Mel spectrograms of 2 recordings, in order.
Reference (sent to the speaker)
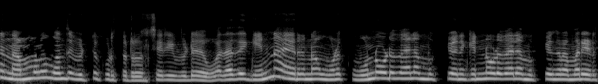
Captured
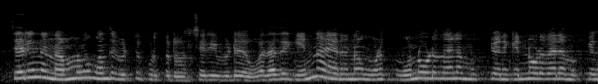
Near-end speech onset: none

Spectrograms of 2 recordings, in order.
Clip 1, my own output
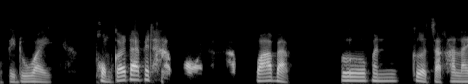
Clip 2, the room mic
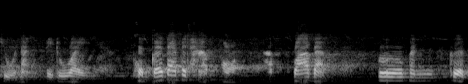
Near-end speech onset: none

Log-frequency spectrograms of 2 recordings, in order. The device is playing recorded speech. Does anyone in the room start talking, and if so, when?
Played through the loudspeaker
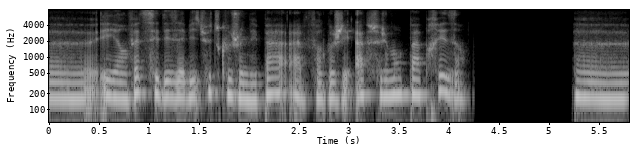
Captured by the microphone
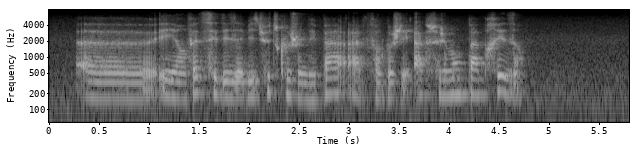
none

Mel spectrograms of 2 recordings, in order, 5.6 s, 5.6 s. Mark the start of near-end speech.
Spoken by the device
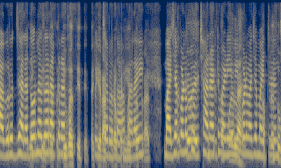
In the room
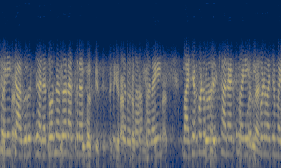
none

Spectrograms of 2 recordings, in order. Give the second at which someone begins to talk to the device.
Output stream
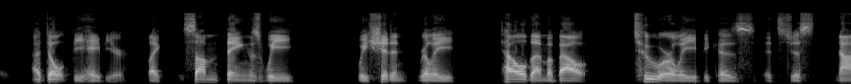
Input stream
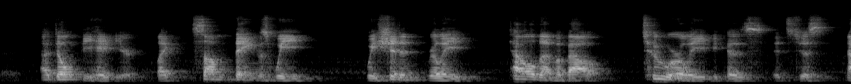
none

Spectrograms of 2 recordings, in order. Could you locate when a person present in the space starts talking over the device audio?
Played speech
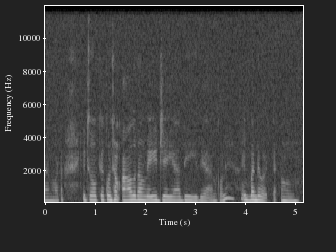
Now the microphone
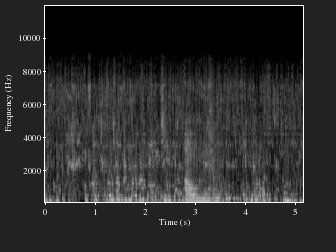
2.9 s

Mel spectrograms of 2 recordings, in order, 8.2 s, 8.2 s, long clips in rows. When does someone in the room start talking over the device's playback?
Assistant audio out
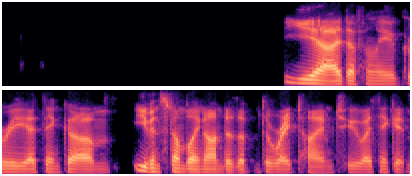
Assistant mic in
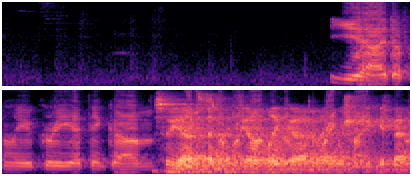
5.6 s

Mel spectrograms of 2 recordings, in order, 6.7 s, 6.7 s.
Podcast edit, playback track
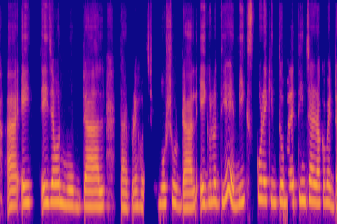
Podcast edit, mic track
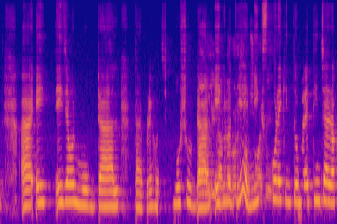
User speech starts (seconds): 4.0 s

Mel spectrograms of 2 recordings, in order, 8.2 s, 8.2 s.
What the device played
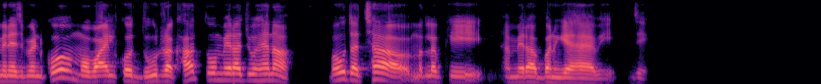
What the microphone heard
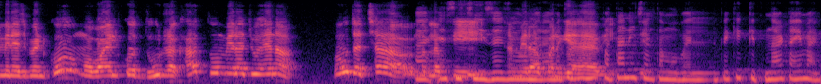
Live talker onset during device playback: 4.2 s

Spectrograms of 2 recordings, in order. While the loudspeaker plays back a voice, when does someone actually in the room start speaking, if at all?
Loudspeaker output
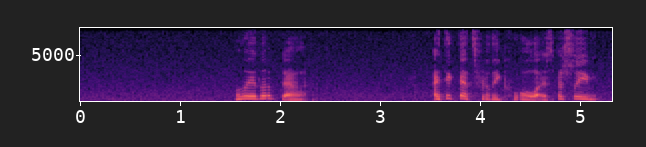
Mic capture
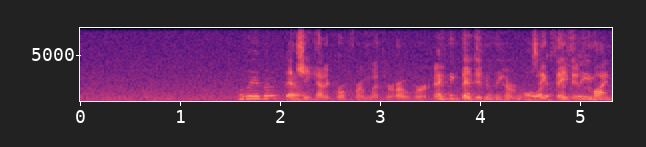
2.1 s

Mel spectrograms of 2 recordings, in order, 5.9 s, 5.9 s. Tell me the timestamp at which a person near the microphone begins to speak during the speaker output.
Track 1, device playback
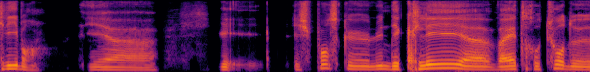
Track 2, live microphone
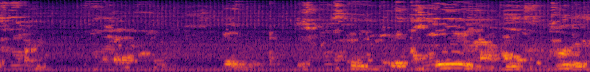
none

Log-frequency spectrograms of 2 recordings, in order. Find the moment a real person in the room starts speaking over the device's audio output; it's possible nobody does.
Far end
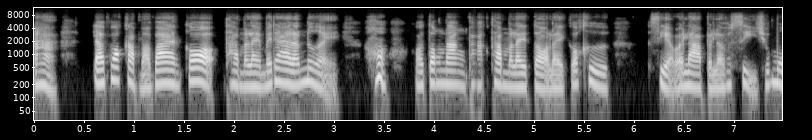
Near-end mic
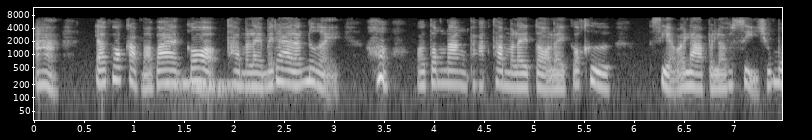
1.3 s

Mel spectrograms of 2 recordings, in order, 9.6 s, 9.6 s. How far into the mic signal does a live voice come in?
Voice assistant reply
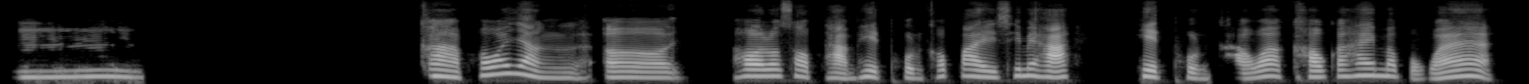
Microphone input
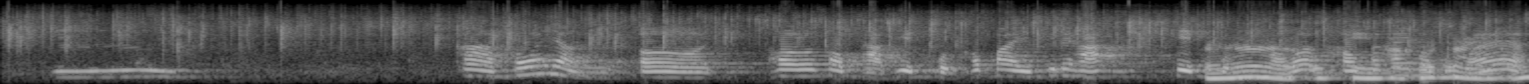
7.5 s

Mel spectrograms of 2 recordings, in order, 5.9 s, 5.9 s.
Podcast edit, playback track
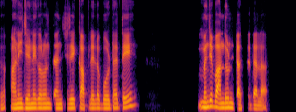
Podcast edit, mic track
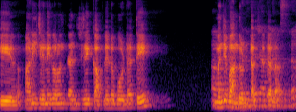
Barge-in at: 4.2 s

